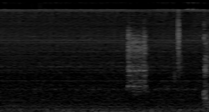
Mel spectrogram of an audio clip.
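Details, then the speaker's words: Bell & Howell Apple II Plus clone booting a Ghostbusters floppy after restoration: quiet steady motor hum with short bursts of head-stepping chatter; drive reads and loads normally, so owner suspects the controller card is dead. "heck yeah that's what the sounds I wanted to hear"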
